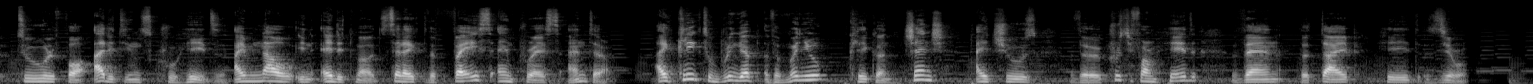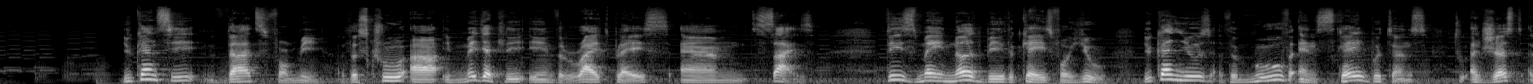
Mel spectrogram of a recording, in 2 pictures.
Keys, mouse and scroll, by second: 2.4 click, 4.4 Return, 6.5 click, 9.0 click, 10.4 click, 13.3 click.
